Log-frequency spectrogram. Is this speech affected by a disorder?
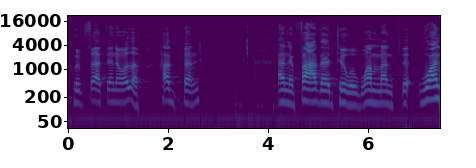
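Yes: cerebral palsy; affects hearing and speech.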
